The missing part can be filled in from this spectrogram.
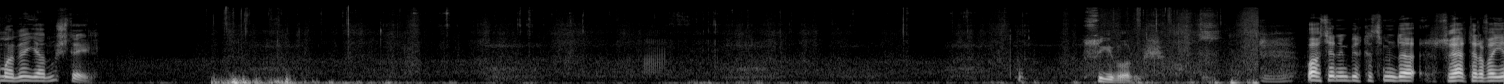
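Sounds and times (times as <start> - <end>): faint rustling of blossom: 0.0 - 12.7
low rumbling buffets on microphone: 2.1 - 8.8.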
